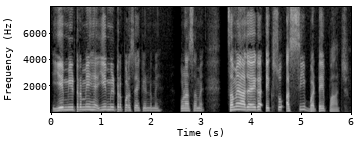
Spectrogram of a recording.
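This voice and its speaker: A man's voice: sits high, clean tone, dry recording, clean studio sound. A man teaching an exam-prep math lesson in Hindi, coaching students in a chatty way and often checking with "है ना?".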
